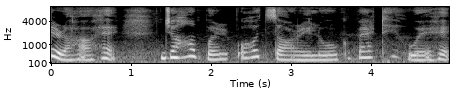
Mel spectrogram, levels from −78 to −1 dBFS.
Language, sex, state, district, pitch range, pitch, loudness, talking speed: Hindi, female, Himachal Pradesh, Shimla, 200-290 Hz, 225 Hz, -16 LUFS, 120 wpm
